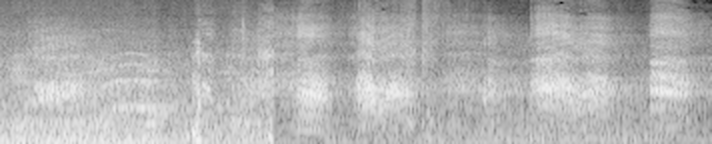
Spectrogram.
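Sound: crows cawing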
